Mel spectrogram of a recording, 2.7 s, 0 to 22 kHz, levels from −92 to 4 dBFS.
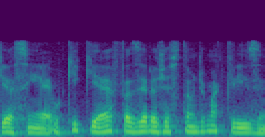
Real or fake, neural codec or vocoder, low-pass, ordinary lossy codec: real; none; 7.2 kHz; none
